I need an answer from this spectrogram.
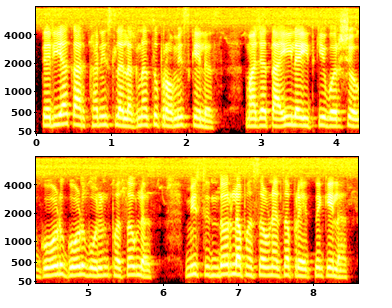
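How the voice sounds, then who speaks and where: A woman's voice: medium pitch, a little mellow, lightly acted. A woman voicing a furious young man who threatens and taunts a villain in a retold TV drama scene.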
